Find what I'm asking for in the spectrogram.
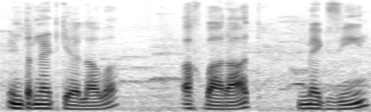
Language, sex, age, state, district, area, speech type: Urdu, male, 45-60, Delhi, South Delhi, urban, spontaneous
